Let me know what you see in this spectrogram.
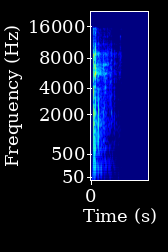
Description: rock falling

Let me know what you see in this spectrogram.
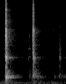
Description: Model D - Switch; Keyboard Sounds

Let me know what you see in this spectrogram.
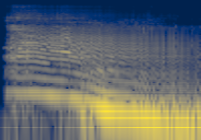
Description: Death, Vocal; retro arcade

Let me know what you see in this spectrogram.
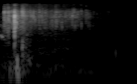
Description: splash; water splash slime sfx

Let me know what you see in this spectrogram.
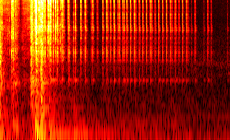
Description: Boyioioing; BB Retail Therapy Sample Pack

